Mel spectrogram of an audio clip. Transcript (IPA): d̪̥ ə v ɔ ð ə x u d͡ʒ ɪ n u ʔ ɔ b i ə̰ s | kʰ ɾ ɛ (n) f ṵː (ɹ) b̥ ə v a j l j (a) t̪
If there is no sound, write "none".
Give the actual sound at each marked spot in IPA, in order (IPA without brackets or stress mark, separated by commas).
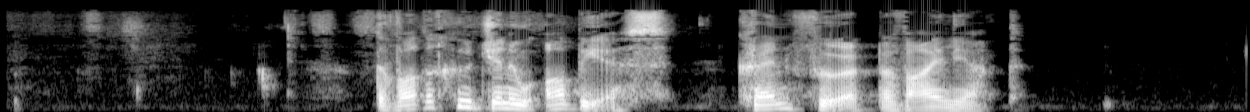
n, ɹ, a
